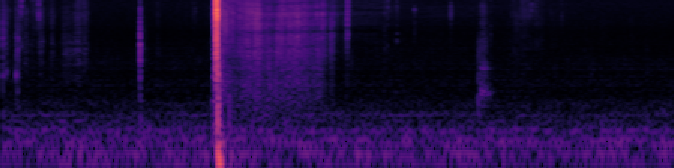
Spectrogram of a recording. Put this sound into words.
Striking a match on a strike strip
